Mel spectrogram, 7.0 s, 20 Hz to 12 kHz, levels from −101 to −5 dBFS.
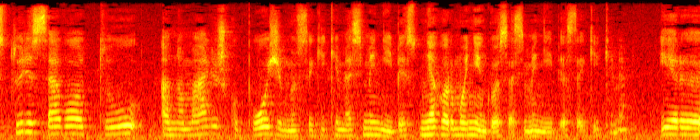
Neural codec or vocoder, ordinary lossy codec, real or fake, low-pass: none; Opus, 64 kbps; real; 10.8 kHz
